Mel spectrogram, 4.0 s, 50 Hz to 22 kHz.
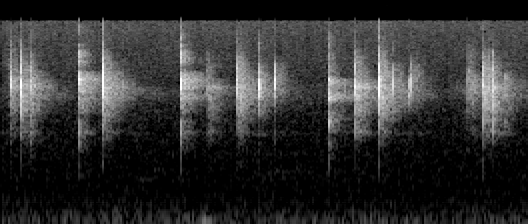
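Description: Long acrylic nails scratch and tap the ribbed glass body of a medium pumpkin-shaped glass candle jar filled with orange wax. About 17 quiet, bright, clicky taps arrive in uneven bursts, each with a very short ring and almost no low end.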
